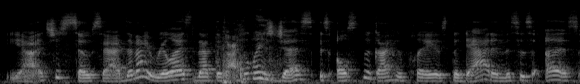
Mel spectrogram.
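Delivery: ordinary talk, nothing marked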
